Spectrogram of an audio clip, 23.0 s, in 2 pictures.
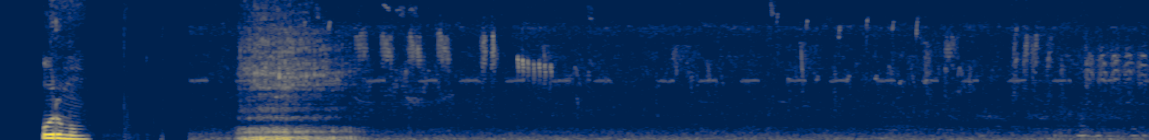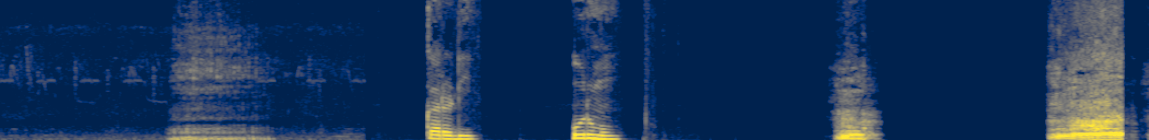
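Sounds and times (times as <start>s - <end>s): tiger roaring: 2.3s - 3.7s, 13.1s - 14.4s, 19.8s - 20.4s, 22.0s - 22.9s
faint bird chirps: 3.2s - 15.2s, 16.7s - 17.2s.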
